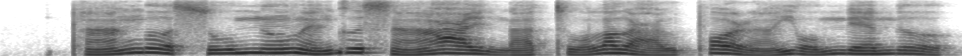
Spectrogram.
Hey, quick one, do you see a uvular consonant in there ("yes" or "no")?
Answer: no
